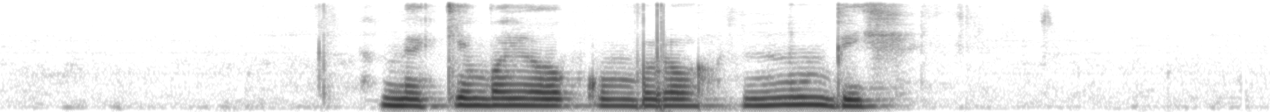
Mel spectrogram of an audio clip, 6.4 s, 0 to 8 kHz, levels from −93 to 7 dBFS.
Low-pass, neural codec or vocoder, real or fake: 7.2 kHz; codec, 44.1 kHz, 2.6 kbps, SNAC; fake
